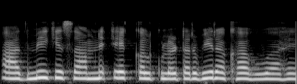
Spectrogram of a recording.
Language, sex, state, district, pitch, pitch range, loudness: Hindi, female, Jharkhand, Ranchi, 270 Hz, 260-285 Hz, -13 LUFS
